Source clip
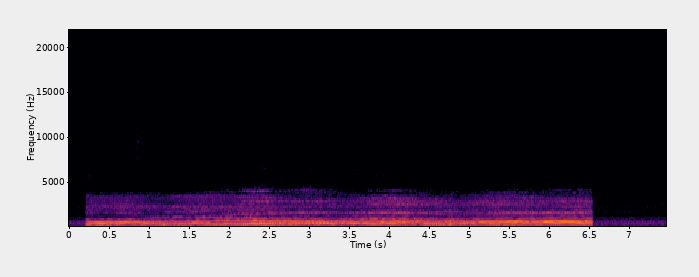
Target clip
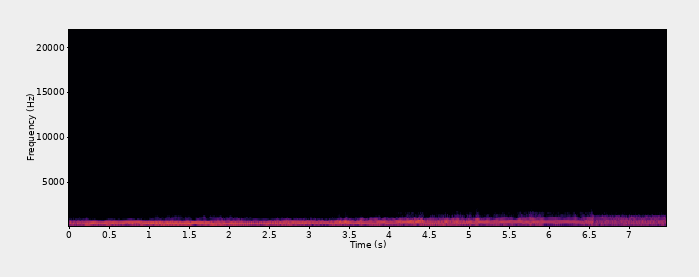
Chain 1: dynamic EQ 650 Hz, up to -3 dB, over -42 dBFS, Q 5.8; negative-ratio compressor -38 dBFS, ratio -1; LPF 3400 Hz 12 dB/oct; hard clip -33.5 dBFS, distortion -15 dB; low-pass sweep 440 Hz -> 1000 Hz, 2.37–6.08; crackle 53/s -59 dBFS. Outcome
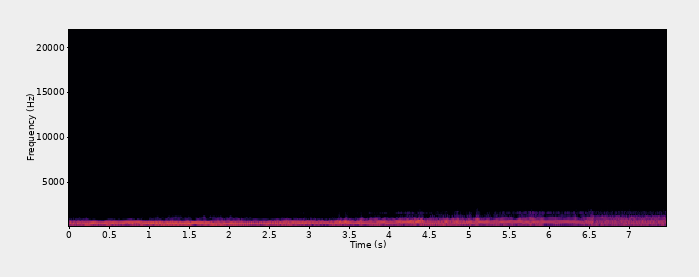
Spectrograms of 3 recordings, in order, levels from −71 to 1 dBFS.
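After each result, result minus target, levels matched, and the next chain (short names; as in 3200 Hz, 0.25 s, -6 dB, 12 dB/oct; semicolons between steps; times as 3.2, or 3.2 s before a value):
2000 Hz band +5.0 dB; 125 Hz band +3.0 dB
dynamic EQ 650 Hz, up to -3 dB, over -42 dBFS, Q 5.8; negative-ratio compressor -38 dBFS, ratio -1; LPF 3400 Hz 12 dB/oct; bell 1700 Hz -11 dB 0.28 oct; hard clip -33.5 dBFS, distortion -15 dB; low-pass sweep 440 Hz -> 1000 Hz, 2.37–6.08; crackle 53/s -59 dBFS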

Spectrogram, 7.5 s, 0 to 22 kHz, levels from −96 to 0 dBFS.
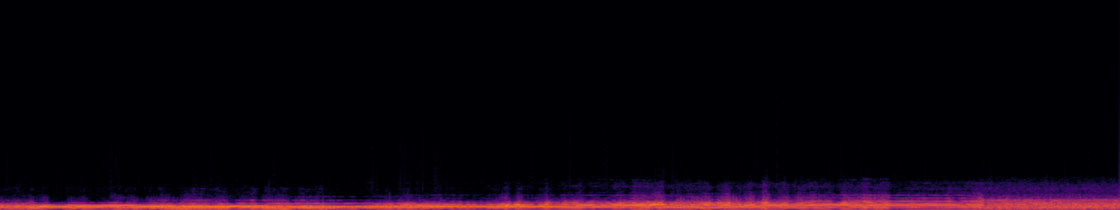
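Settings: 125 Hz band +3.0 dB
dynamic EQ 650 Hz, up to -3 dB, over -42 dBFS, Q 5.8; HPF 170 Hz 6 dB/oct; negative-ratio compressor -38 dBFS, ratio -1; LPF 3400 Hz 12 dB/oct; bell 1700 Hz -11 dB 0.28 oct; hard clip -33.5 dBFS, distortion -15 dB; low-pass sweep 440 Hz -> 1000 Hz, 2.37–6.08; crackle 53/s -59 dBFS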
